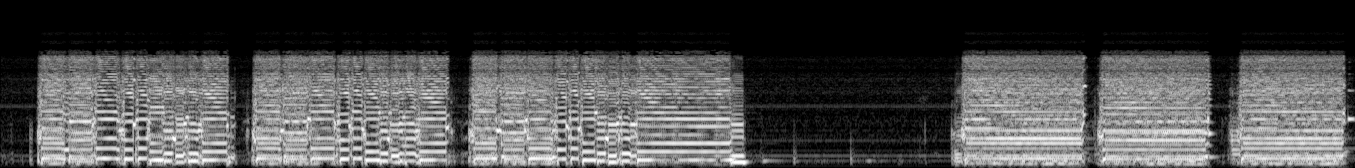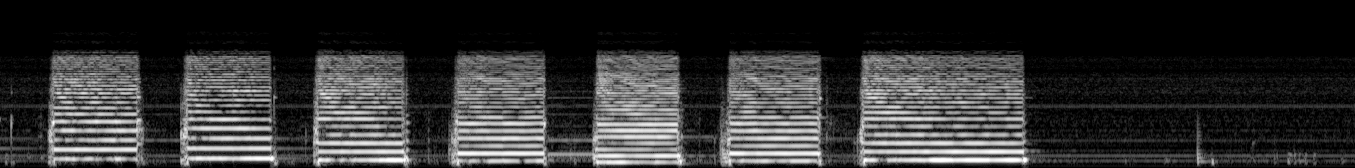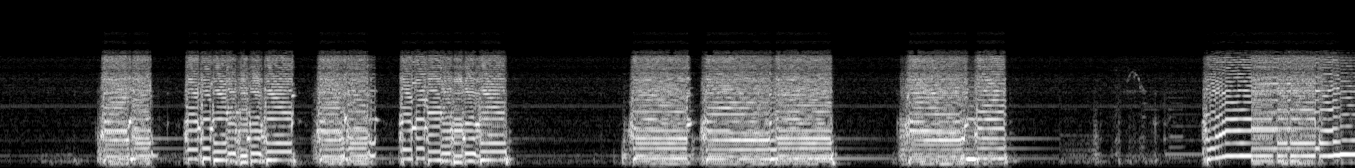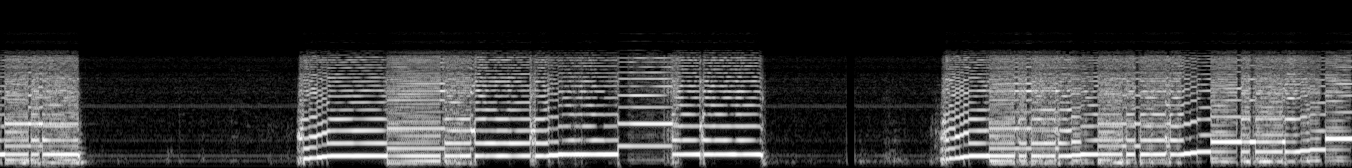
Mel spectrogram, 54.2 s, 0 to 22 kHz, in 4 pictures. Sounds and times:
Electric guitar: 0.0s - 54.1s.

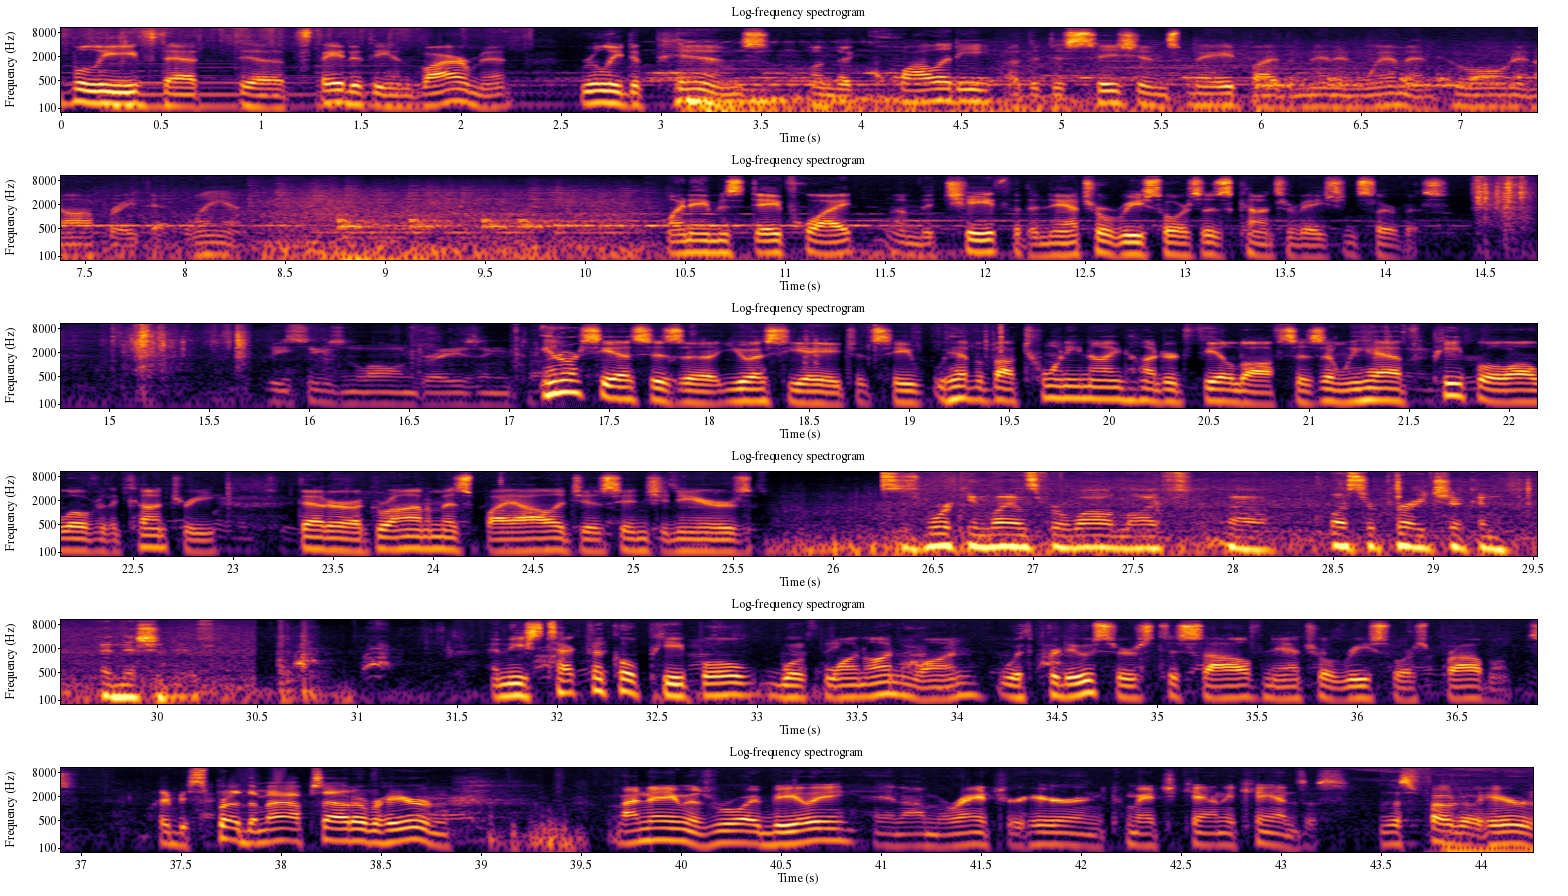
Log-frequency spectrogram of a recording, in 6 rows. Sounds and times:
Speech: 0.0s - 8.5s, 10.4s - 14.4s, 15.8s - 25.6s, 26.3s - 30.3s, 31.6s - 39.0s, 39.7s - 44.2s
Outside, rural or natural: 0.0s - 19.9s, 23.1s - 42.3s.

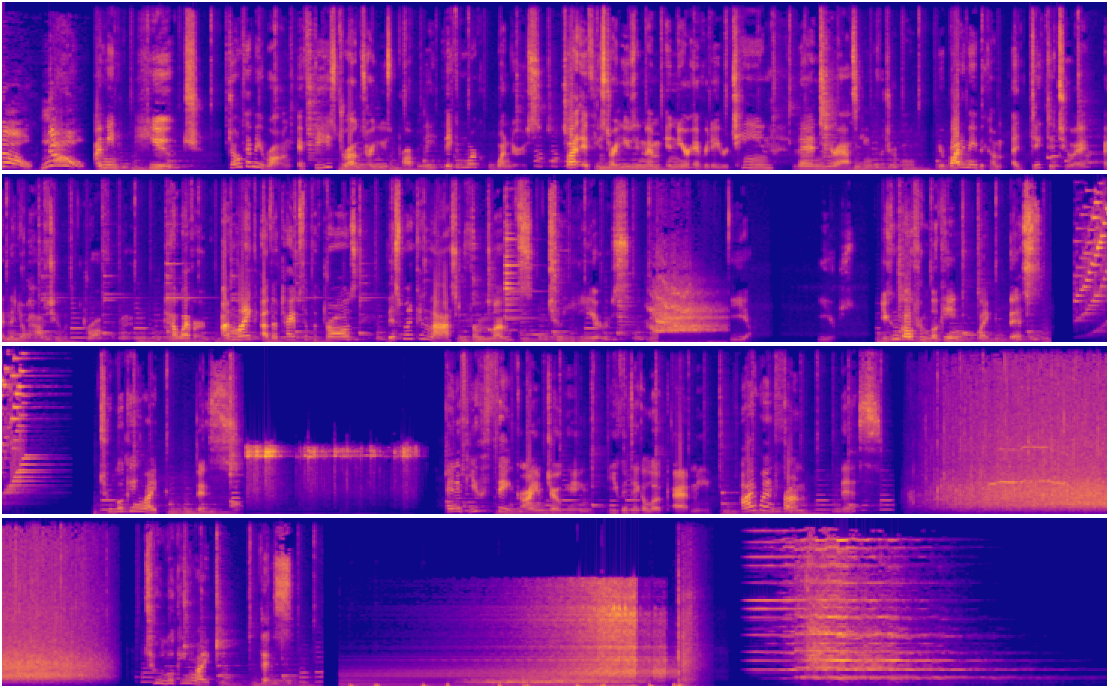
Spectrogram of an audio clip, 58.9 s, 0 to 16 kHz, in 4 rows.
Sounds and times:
Speech: 0.0s - 23.1s, 24.5s - 24.8s, 25.6s - 28.6s, 30.8s - 32.6s, 35.4s - 41.2s, 46.1s - 48.1s
Music: 1.2s - 23.4s, 26.4s - 29.4s, 30.7s - 32.7s, 35.4s - 41.4s, 45.9s - 48.5s.

